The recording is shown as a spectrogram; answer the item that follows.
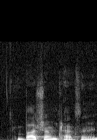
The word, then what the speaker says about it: botulinum toxin: And so that's a popular reason to get botulinum toxin injected.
